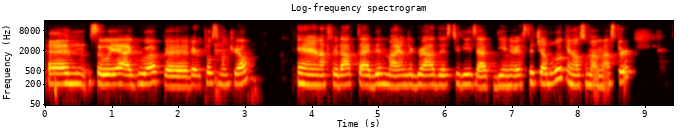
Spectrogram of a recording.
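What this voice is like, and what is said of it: Strong accent. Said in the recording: “do not worry with your accent. Mine is worse.”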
